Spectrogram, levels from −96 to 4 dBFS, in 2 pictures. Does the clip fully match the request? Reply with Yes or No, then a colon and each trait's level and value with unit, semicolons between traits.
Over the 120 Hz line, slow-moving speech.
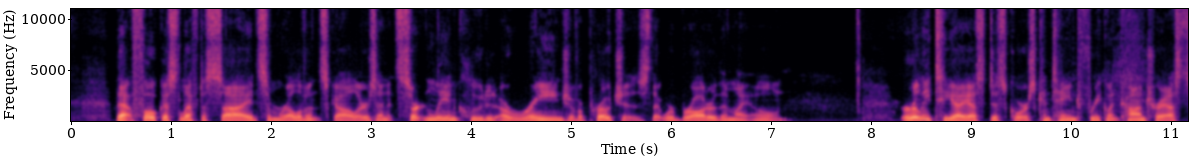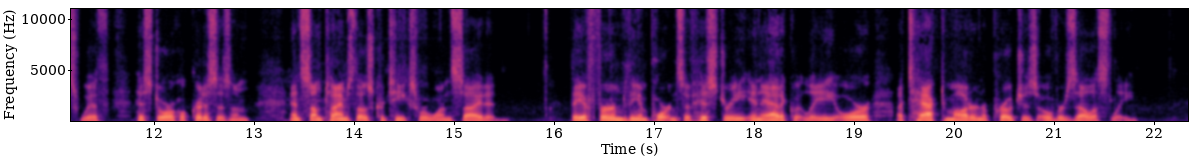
Yes: low, 135 Hz; slow, 130 wpm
